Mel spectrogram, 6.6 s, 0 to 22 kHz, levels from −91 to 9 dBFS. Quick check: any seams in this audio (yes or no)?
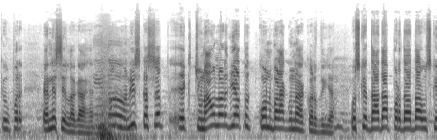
yes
